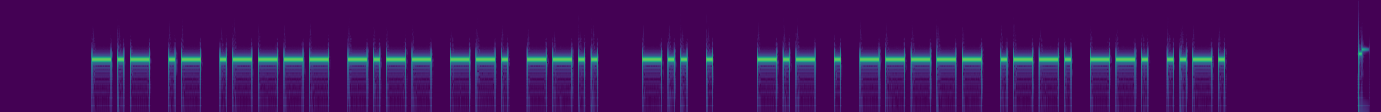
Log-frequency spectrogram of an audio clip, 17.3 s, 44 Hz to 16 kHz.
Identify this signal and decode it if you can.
Morse code, heard as a keyed tone, about 15 wpm, 700 Hz. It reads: KA1YGZ DE KE0PGF
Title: USA Callsign DE Callsign - 6 Characters - 15wpm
